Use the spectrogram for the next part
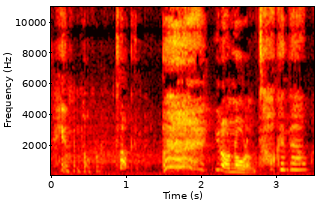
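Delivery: high, laughing disbelief; incredulous high squeal. Retold or imitated. Hurt woman echoes the rival's claim, squeaky and incredulous. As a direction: squeal it back as a mocking question.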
